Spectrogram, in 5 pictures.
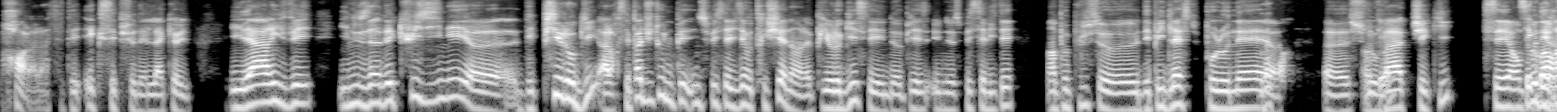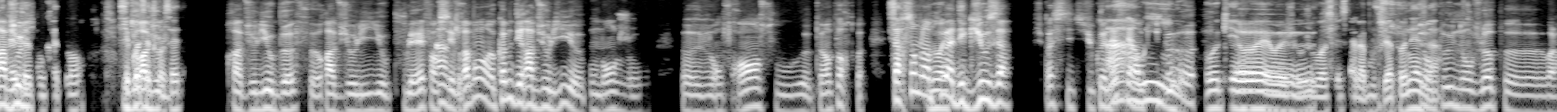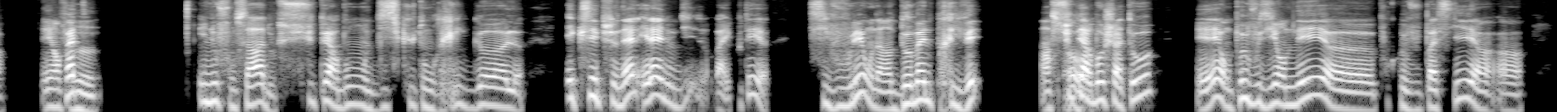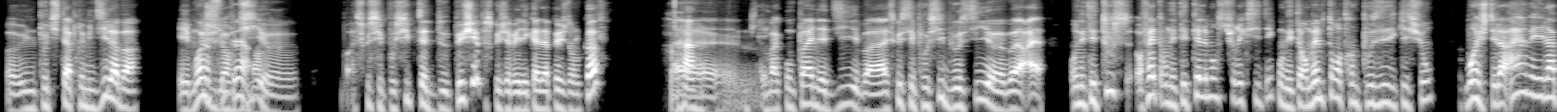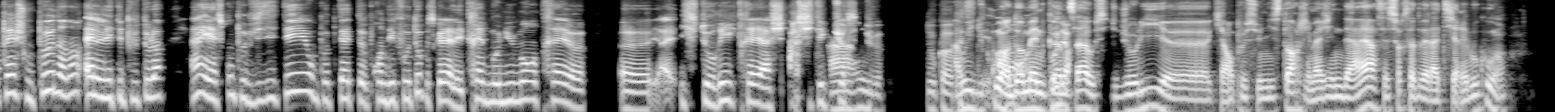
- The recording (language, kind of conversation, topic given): French, podcast, As-tu déjà pris une décision sur un coup de tête qui t’a mené loin ?
- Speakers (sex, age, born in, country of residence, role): male, 20-24, France, France, guest; male, 40-44, France, France, host
- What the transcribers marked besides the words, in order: put-on voice: "pierogis"; put-on voice: "pierogis"; stressed: "raviolis"; stressed: "gyozas"; stressed: "rigole"; chuckle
